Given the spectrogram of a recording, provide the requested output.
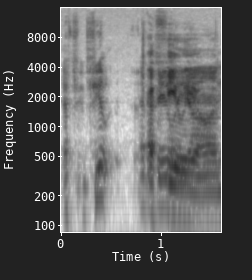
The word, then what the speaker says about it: Aphelion: Aphelion.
